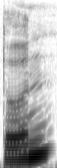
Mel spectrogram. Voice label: "dun9", taiwanese syllable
